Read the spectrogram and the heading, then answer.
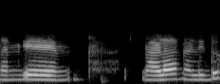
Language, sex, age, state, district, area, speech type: Kannada, female, 18-30, Karnataka, Chamarajanagar, rural, conversation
